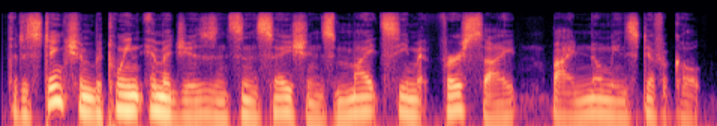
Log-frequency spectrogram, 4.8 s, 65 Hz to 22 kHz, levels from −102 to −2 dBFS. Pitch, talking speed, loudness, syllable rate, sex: 115 Hz, 190 wpm, -18 LUFS, 5.2 syllables/s, male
